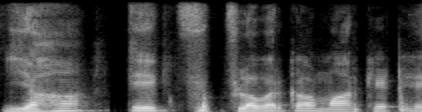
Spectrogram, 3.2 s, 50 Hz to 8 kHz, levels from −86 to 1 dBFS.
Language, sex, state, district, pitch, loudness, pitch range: Hindi, male, Telangana, Hyderabad, 150 Hz, -19 LUFS, 140-170 Hz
